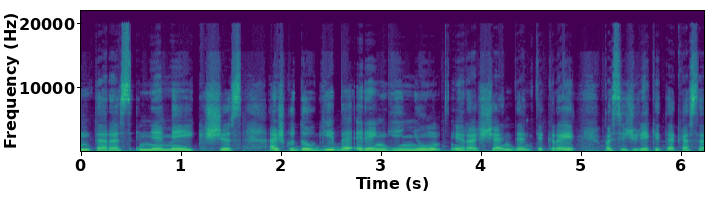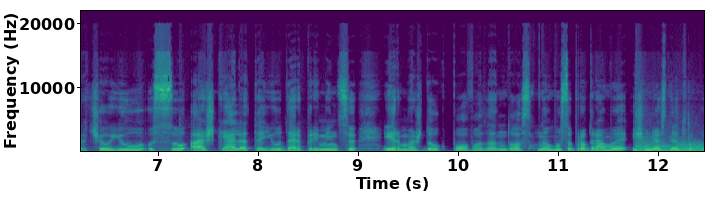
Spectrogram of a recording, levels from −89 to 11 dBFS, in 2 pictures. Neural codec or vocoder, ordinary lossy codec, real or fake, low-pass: none; Opus, 32 kbps; real; 19.8 kHz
